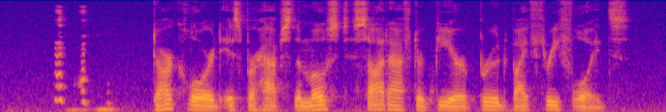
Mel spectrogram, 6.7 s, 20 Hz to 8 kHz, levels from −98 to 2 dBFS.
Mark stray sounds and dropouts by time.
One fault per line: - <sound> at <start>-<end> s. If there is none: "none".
- laugh at 0.5-1.2 s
